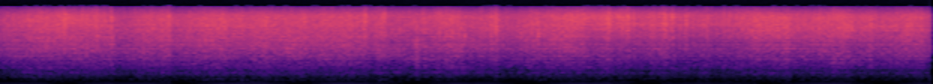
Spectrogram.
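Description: Steady sizzle of raw banana, long beans and crushed coconut frying in a little oil in a nonstick pan as they are stirred with a wooden spatula.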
